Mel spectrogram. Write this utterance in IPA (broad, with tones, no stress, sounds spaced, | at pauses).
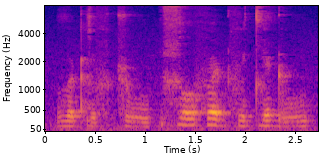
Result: ð o˨ ɖ ɡ ɪ˨ f ʈ͡ʂ u˨ | ɕ o˦ f œ˦˨ ɖ f ɪ˨ tʲ ɛ˦ ɖ u˨˦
